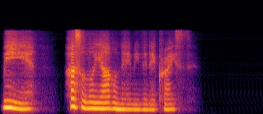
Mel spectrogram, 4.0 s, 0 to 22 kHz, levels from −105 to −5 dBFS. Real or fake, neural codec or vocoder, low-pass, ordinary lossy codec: fake; codec, 16 kHz, 0.2 kbps, FocalCodec; 7.2 kHz; none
